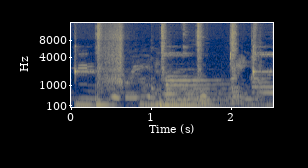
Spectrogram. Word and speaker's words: De Bruyne: Kevin, is it pronounced as Brian or De Bruyne? De Bruyne. You were saying Brian.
